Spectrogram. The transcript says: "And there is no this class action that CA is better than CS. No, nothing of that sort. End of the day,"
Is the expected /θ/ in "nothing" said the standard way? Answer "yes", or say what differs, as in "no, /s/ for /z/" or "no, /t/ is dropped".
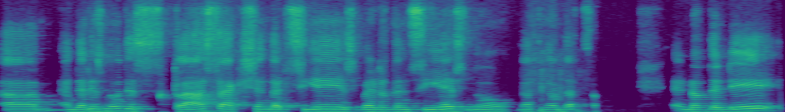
no, /t/ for /θ/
